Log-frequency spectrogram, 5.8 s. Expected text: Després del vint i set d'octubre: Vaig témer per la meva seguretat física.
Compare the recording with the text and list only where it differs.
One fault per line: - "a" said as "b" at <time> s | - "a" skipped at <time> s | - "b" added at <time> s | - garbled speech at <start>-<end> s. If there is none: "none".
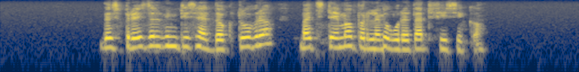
- "meva" skipped at 3.8 s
